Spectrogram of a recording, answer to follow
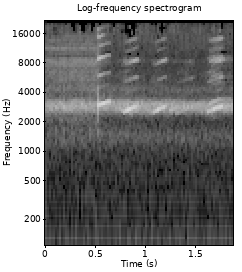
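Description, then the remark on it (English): Spring peeper frogs calling: a steady high-pitched chorus with several sharp, rising peeps repeating at a quick, regular pace, with no talking. “Yep, that's it. That's what he sounds like.”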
